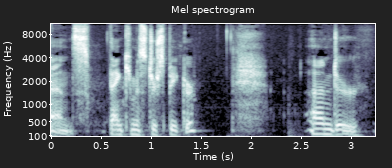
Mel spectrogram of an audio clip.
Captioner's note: speaking French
